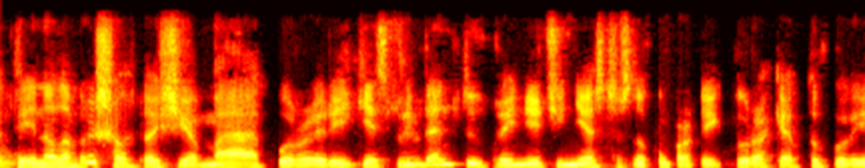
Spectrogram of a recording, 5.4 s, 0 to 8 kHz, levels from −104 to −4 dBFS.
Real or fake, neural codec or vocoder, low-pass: fake; codec, 24 kHz, 0.9 kbps, WavTokenizer, medium speech release version 2; 7.2 kHz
